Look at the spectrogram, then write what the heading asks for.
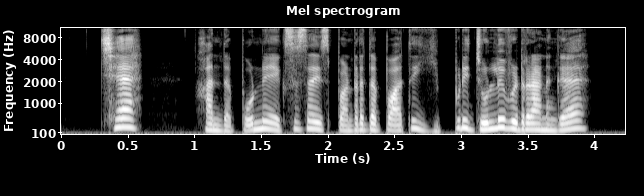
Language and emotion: Tamil, disgusted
